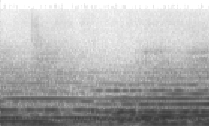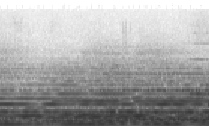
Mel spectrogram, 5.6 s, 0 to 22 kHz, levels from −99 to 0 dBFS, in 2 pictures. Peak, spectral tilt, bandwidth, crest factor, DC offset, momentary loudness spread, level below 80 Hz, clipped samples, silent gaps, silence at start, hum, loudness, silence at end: -10 dBFS; -10 dB/octave; 5.6 kHz; 14 dB; under 0.1%; 7 LU; -44 dBFS; under 0.1%; none; 0 s; none; -24 LUFS; 0 s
